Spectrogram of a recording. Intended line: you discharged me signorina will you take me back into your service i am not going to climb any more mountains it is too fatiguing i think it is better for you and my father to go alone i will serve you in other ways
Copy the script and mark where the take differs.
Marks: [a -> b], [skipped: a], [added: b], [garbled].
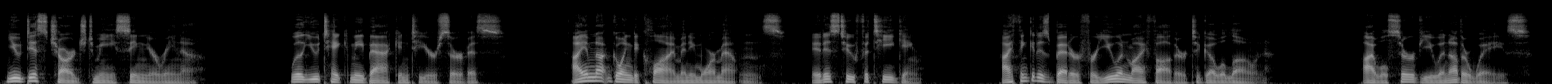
you discharged me signorina will you take me back into your service i am not going to climb any more mountains it is too fatiguing i think it is better for you and my father to go alone i will serve you in other ways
